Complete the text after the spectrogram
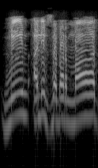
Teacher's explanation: الف سے پہلے زبر ہے میم پر، تو اسے دو حرکت یعنی ایک الف کی مقدار کھینچ کر ادا کریں گے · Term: الف مدہ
